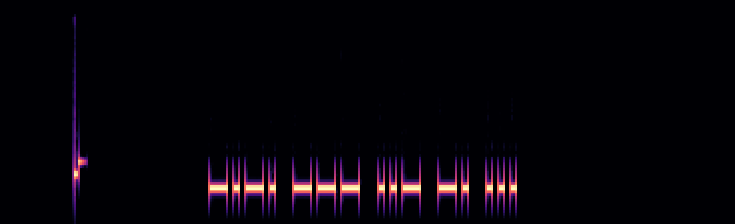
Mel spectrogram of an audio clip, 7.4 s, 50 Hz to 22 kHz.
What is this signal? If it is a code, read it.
Morse code, heard as a keyed tone, about 20 wpm, 700 Hz. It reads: COUNS
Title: Build A Word - 5 Letters At A Time - 10-Letter Words - 20wpm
